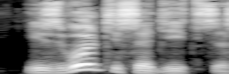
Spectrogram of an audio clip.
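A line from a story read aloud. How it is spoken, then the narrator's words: Calm reply. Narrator (Russian): спокойно отвечал он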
